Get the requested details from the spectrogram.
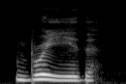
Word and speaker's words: breathe: 最后我们拓展一下，如果在它的末尾加上 e，就变成 breathe。注意发音发生了很大的变化。它是它的动词，表示呼吸，breathe。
